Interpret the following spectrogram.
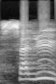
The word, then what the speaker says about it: salut: E ele fala salut Marc. Você fala, então aqui eu não pronuncio o T, ele falou salut Marc, né?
